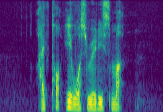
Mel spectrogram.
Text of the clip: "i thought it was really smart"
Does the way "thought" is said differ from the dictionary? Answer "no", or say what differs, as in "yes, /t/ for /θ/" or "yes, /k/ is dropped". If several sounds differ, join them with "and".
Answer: yes, /t/ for /θ/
